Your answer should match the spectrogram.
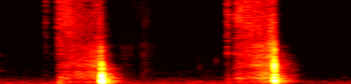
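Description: A large chef's knife chopping down through a peeled watermelon twice, each stroke a short cut ending in a sharp tap of the blade on the cutting board.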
